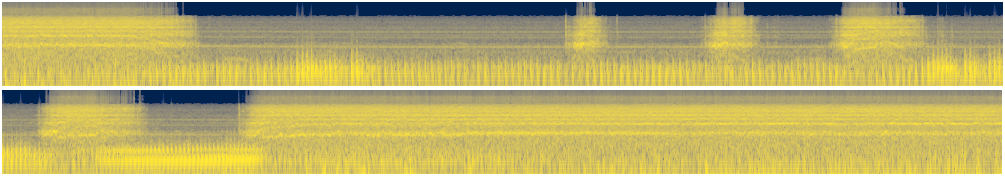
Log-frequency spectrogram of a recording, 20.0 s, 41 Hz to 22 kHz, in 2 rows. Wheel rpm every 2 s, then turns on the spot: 160, 0, 10, 20, 30, 40, 140, 230, 230, 230.
none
